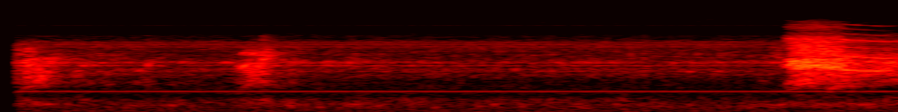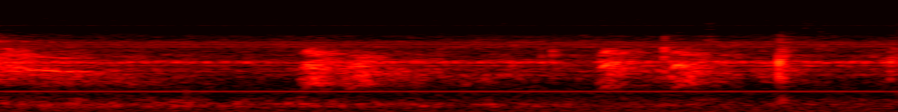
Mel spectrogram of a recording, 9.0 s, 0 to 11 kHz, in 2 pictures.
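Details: Female red fox (vixen) giving mating calls at night, 3 April 2018 near 23:25, on a camera at Lolo, Montana: brief rough yelps, then one loud harsh scream at mid-clip trailing off, followed by several short hoarse barks.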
